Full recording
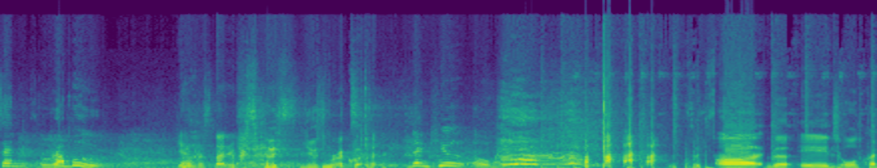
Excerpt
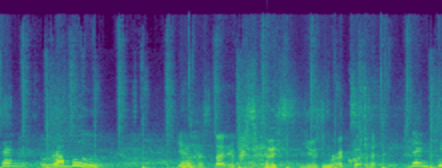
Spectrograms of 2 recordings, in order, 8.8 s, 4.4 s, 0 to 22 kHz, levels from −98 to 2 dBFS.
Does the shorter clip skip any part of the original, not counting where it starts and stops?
no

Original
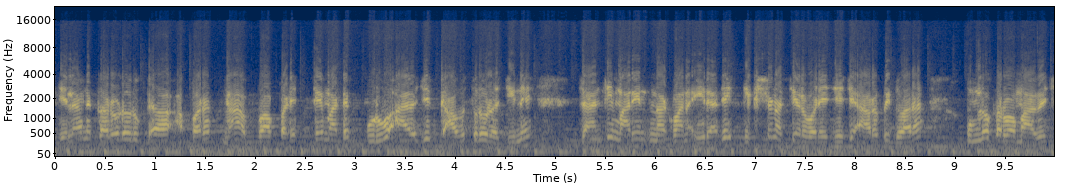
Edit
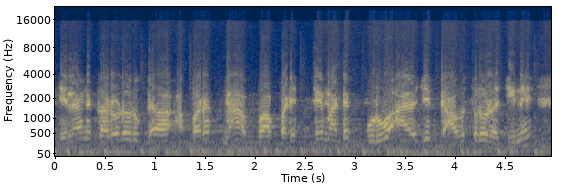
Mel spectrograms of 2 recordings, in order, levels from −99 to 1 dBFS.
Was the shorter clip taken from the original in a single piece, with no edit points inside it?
yes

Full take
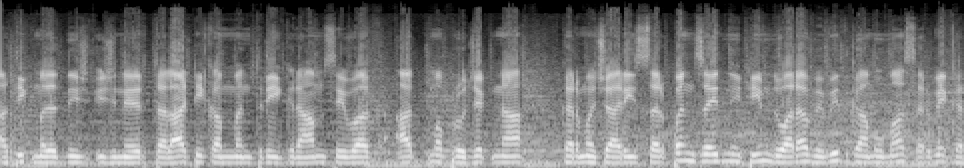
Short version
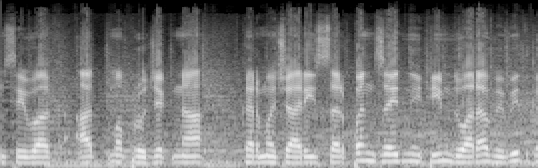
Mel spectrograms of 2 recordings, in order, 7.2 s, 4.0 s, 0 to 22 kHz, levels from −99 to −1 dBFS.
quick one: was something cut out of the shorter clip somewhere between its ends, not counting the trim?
no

